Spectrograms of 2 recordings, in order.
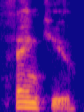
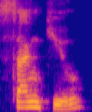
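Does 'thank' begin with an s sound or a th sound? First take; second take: th; s. First: The first sound is a th sound. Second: The first sound is a plain s sound. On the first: The speaker calls it right. "en vez de thank you" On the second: The speaker calls it wrong. "nosotros preferimos decir thank you"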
